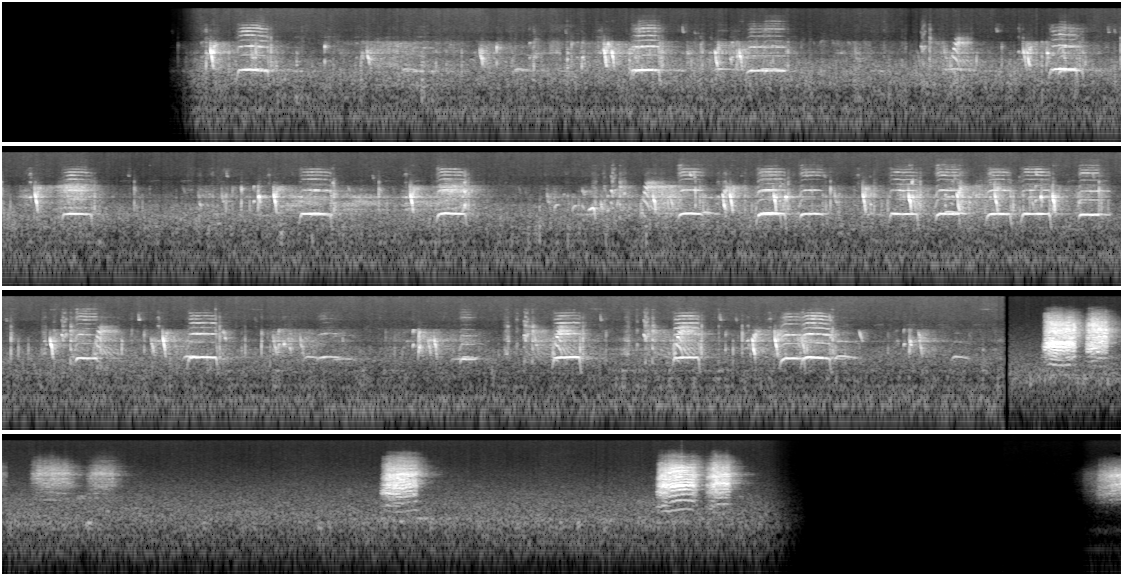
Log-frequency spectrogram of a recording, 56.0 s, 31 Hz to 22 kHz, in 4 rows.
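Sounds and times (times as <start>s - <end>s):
birds calling: 2.4s - 43.6s, 50.2s - 51.3s.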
